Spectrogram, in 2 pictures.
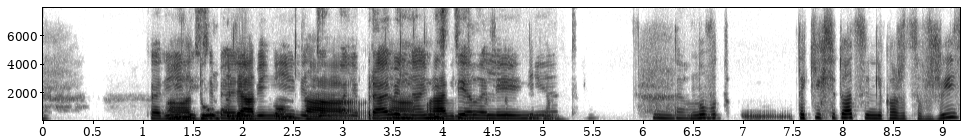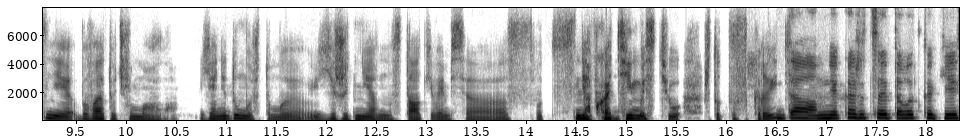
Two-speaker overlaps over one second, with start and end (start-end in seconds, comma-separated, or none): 1.2-5.1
